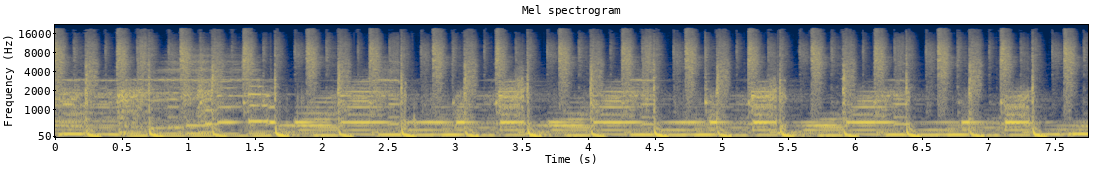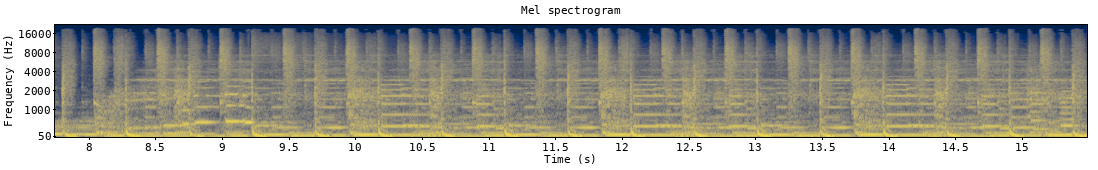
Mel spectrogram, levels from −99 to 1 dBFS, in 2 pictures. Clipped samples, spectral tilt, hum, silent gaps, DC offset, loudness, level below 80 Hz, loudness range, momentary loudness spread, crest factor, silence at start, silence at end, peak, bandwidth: under 0.1%; -4.5 dB/octave; none; none; under 0.1%; -11 LUFS; -18 dBFS; 0 LU; 2 LU; 10 dB; 0 s; 0 s; 0 dBFS; 20 kHz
